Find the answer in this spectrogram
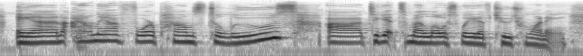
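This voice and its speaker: A woman at medium pitch uses a plain, everyday voice with ordinary pitch variation. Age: 40s. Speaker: weight loss vlogger. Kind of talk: casual vlog update. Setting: garage.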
